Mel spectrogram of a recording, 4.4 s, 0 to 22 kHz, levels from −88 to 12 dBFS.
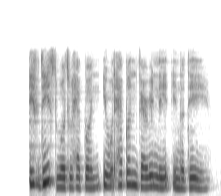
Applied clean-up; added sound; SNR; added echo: neural mask model DeepFilterNet 3.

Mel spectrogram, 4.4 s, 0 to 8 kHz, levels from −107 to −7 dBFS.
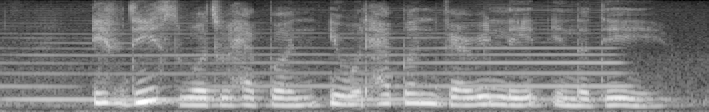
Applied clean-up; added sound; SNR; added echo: none; Bowed string instrument; 14 dB; none.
